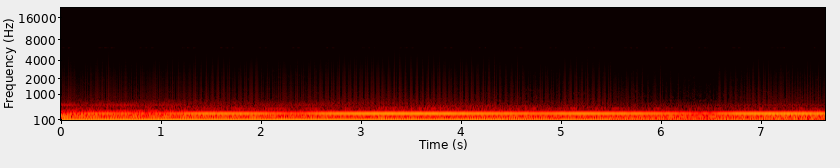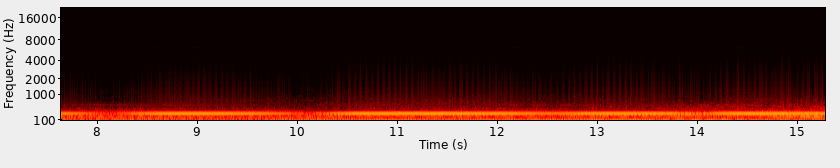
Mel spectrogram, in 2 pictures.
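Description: A large gong rumbles low and deep.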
